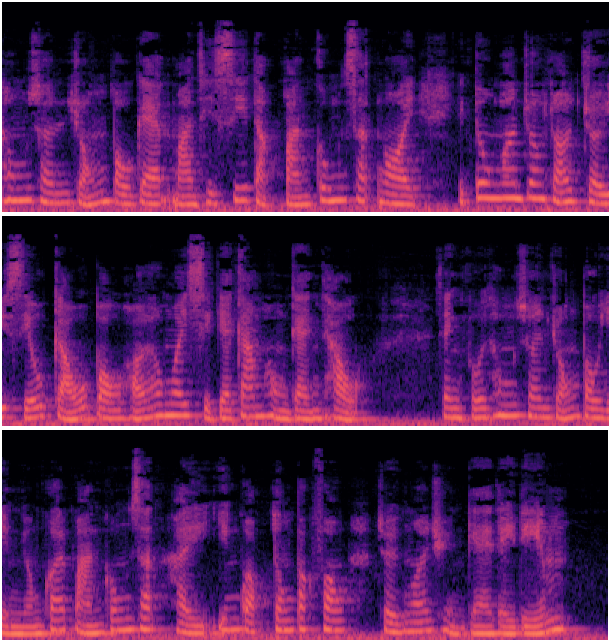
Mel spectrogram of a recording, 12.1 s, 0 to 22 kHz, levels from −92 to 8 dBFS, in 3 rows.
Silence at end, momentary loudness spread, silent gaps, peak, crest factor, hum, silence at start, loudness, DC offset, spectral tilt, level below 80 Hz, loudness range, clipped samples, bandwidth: 0 s; 4 LU; none; -10 dBFS; 16 dB; none; 0 s; -27 LUFS; under 0.1%; -6 dB/octave; -40 dBFS; 1 LU; under 0.1%; 15 kHz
